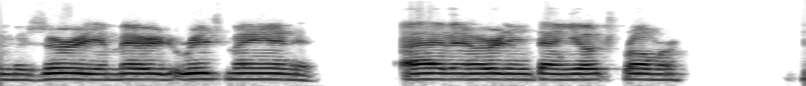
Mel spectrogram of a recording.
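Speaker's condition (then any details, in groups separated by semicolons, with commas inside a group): Traumatic brain injury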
